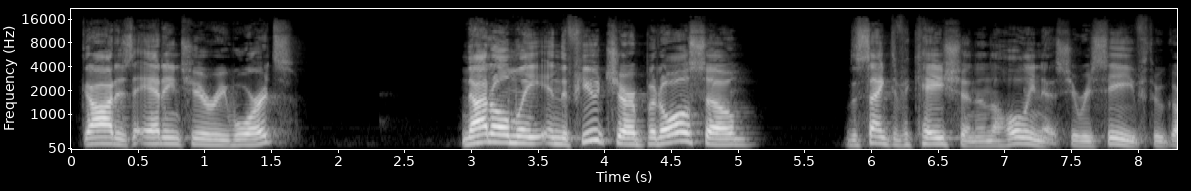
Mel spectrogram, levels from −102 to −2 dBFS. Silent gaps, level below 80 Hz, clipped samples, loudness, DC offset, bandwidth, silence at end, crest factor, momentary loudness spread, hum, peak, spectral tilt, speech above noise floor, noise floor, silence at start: none; under -90 dBFS; under 0.1%; -22 LUFS; under 0.1%; 14.5 kHz; 0 s; 20 dB; 13 LU; none; -4 dBFS; -5.5 dB/octave; over 68 dB; under -90 dBFS; 0.1 s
